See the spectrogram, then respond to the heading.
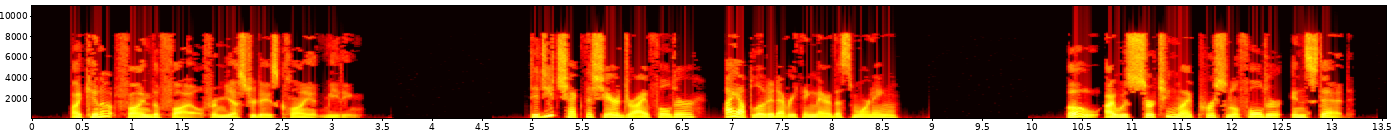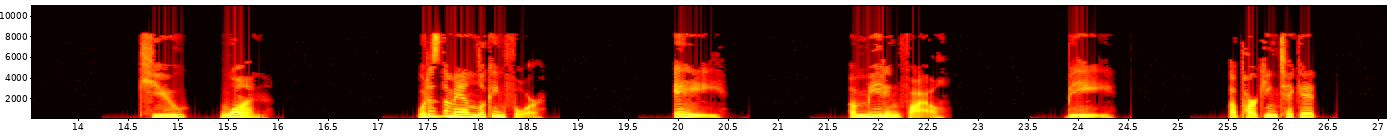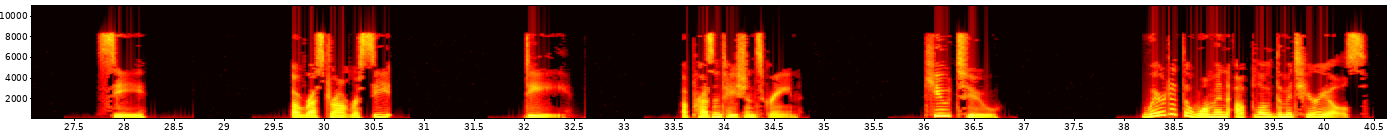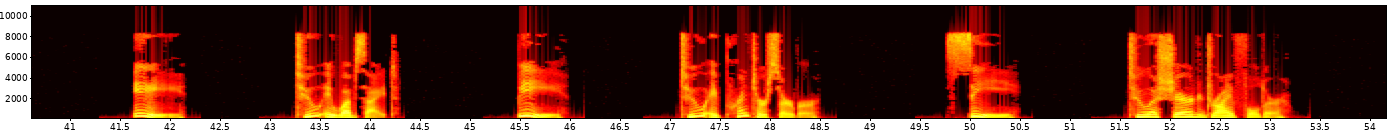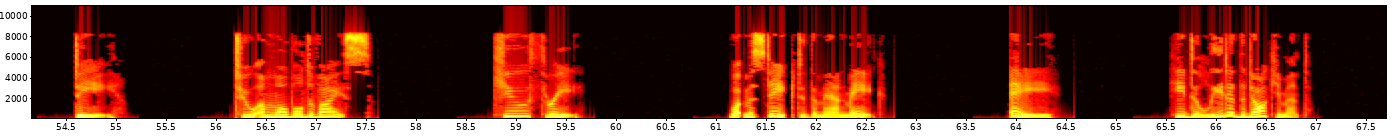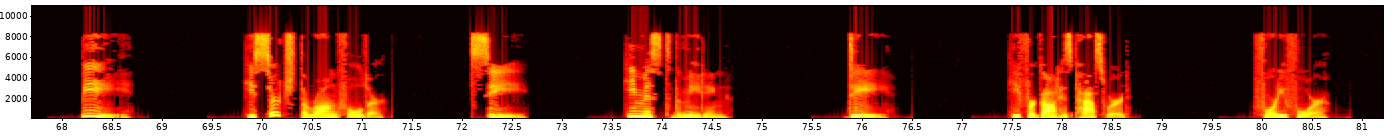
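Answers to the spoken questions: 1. A: A meeting file.
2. C: To a shared drive folder.
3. B: He searched the wrong folder.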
